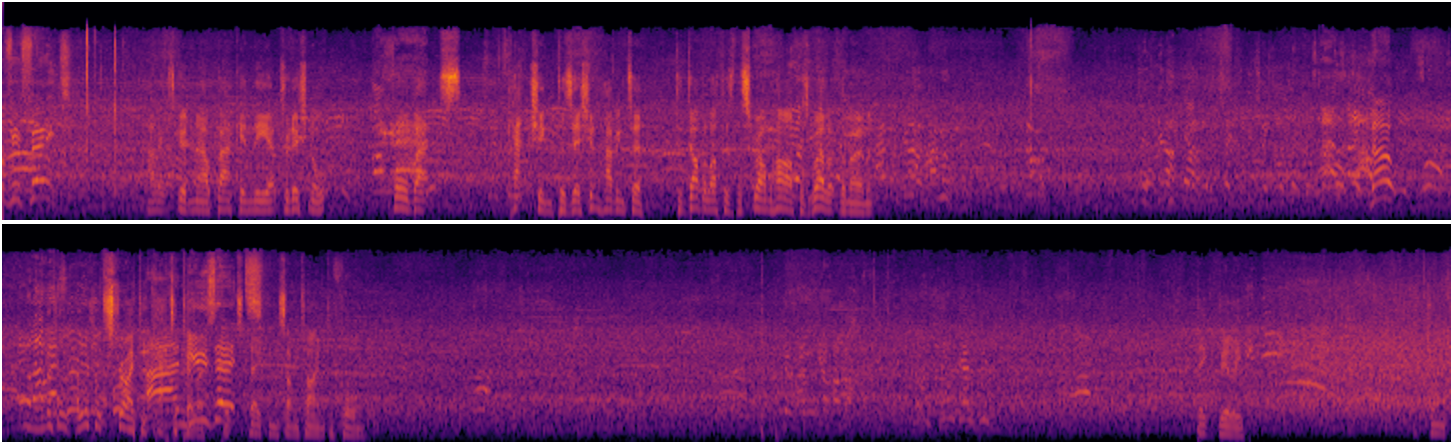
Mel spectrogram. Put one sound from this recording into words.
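A large crowd murmurs and cheers in a big open stadium.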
